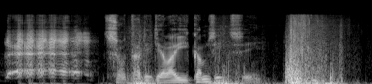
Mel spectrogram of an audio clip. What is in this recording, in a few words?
Human Male Hello, Human Vocal Male; wowpreklad; czwow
